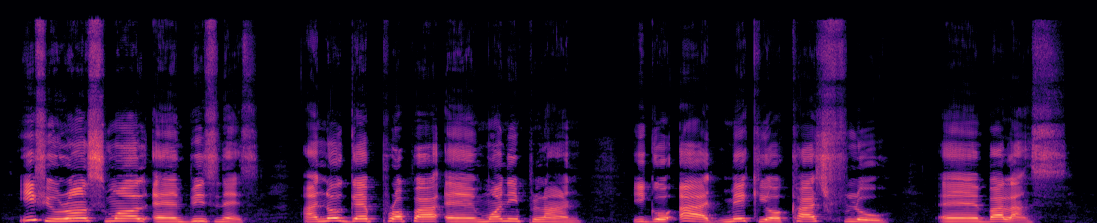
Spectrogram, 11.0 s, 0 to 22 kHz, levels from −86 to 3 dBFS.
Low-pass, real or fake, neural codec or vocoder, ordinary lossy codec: none; real; none; none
